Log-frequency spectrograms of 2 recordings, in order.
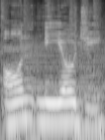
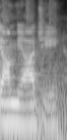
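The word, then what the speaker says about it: Onmyōji: Japanese only has one way to pronounce it true. Onmyoji as in heart. Onmyoji. Yeah, that's what I said, right? Or did I say Onmyaji?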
